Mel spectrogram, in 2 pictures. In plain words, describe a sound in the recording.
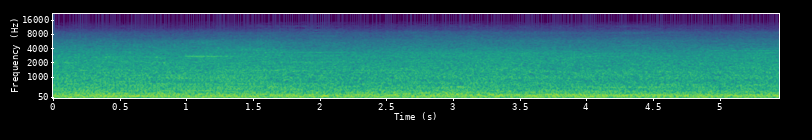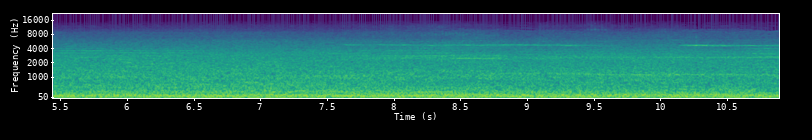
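Horns toot briefly in the traffic.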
